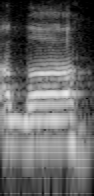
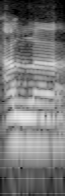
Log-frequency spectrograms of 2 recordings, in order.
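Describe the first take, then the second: First: The word is said in full with its long vowel. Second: The word is clipped, with sounds dropped or shortened. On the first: The speaker calls it right. "pertamanya dia baca Allah" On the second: The speaker calls it wrong. "kemudian nanti ya menjadi Allah"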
